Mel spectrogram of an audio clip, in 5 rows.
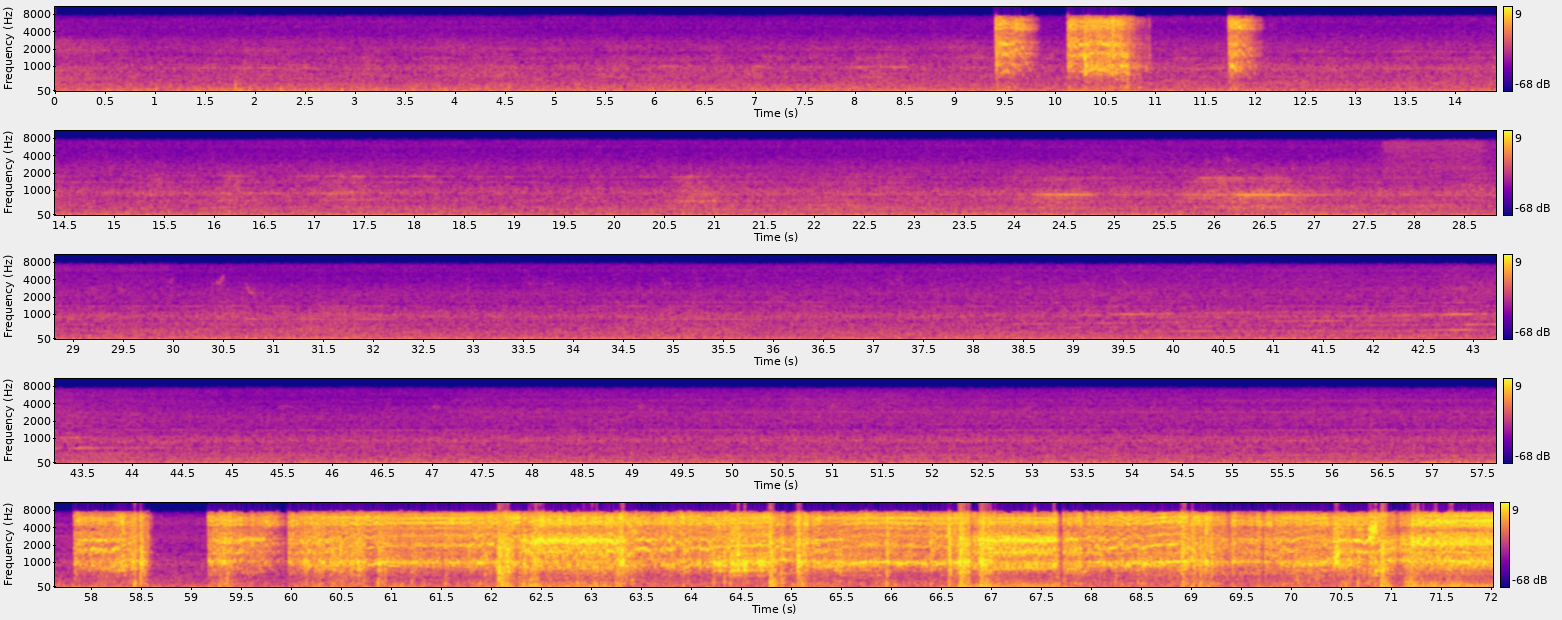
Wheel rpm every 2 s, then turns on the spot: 0, 0, 0, 0, 20, 90, 10, 0, 0, 0, 0, 0, 0, 0, 0, 0, 0, 0, 0, 0, 0, 0, 0, 0, 0, 0, 0, 0, 10, 100, 250, 220, 250, 230, 220, 240.
none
